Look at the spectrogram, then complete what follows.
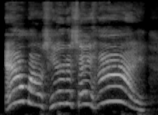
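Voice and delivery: high, far-off Elmo-style falsetto; Elmo impression. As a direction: squeak it like a furry puppet. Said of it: "And he goes".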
